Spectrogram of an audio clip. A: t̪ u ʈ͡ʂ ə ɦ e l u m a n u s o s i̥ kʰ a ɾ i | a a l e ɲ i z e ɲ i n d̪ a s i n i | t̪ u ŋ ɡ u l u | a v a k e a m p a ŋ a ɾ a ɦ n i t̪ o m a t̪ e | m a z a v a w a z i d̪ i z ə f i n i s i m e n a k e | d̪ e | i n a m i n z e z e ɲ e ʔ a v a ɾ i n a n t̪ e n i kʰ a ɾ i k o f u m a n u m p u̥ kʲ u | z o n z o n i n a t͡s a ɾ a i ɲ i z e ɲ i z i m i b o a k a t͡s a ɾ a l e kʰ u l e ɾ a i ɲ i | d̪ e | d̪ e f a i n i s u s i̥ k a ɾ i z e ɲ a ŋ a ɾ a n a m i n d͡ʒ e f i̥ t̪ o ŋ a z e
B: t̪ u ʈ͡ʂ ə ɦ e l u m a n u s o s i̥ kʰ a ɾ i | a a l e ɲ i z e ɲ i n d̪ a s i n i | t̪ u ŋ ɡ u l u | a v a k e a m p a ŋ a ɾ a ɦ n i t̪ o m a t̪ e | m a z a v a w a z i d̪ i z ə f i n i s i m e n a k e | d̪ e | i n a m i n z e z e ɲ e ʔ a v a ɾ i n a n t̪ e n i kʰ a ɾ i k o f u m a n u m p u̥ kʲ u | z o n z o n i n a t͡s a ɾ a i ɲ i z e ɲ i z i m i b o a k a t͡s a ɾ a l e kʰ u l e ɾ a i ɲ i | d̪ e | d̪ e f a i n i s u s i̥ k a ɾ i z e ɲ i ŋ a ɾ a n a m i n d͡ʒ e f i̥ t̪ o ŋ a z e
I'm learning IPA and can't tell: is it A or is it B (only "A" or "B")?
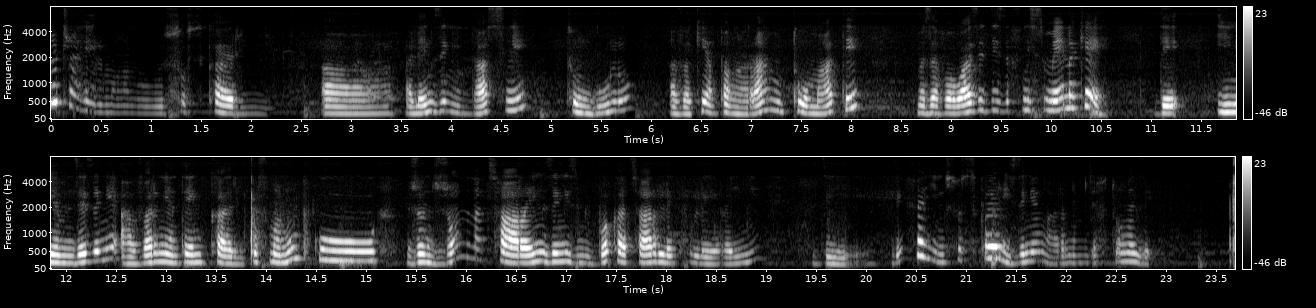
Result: A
